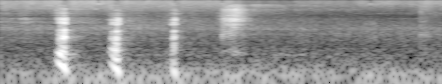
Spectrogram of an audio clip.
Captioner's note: laughs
